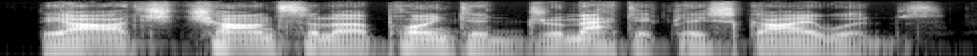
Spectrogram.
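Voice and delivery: ordinary delivery, nothing marked

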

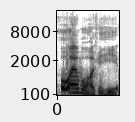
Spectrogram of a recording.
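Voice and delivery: hammed-up New Yorker accent. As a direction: toss it off like a New York cabbie. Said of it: "the New Yorker".

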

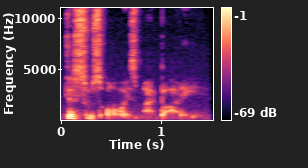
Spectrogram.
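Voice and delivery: very soft, whispered declaration; hushed, acted-out triumph; dramatic whisper. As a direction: whisper it like a movie heroine's big line. Heroine's triumphant line, retold.

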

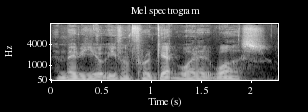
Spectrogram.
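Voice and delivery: ordinary delivery

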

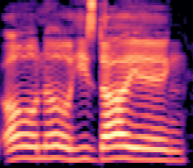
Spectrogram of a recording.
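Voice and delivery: high, hammed-up fake dismay; mock alarm. Acted fake alarm over Lenin.

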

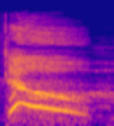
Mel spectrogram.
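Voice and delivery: real, high gasp of surprise; sharp intake of breath in astonishment; shocked gasp. Real, not acted. Co-host learns who the actor's daughter is, shocked gasp. Reacting to surprising family revelation.

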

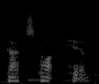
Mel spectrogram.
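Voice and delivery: low, barely audible warning; hushed. Retold or imitated. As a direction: breathe it out almost silently. Mute neighbor finally speaks.

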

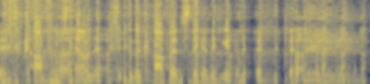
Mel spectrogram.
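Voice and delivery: talking through laughter; can barely get the words out laughing. Real, not acted. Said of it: "So I freaking start laughing".

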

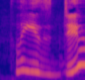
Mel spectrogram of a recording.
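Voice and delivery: usual speaking voice

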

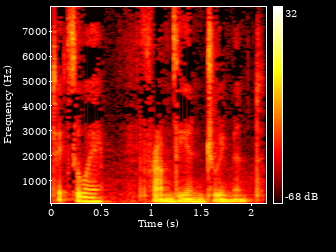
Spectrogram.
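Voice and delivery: soft low whisper; whispered aside. Real, not acted. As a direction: mutter it under your breath. Muttered aside after criticism.

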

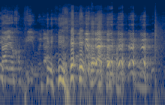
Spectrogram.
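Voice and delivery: loud, slow, laughing line. Real, not acted. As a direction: drag it out, cracking up. Joking, laughing.

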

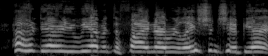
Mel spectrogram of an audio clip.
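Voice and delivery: high, loud, hammed-up indignation; mock outrage. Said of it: "fucking blow up at him".

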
